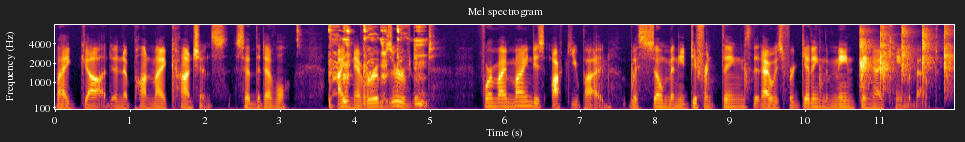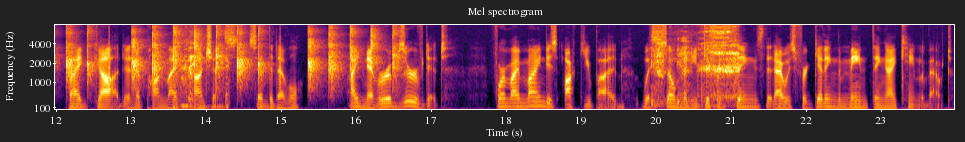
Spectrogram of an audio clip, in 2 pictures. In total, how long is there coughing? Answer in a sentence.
The coughing can be heard for 4 seconds in total.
